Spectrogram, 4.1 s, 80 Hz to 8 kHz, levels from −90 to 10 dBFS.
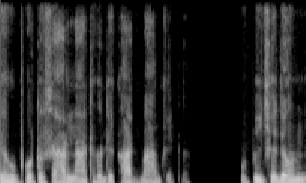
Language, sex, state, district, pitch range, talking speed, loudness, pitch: Bhojpuri, male, Uttar Pradesh, Varanasi, 105-120 Hz, 175 wpm, -19 LUFS, 115 Hz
